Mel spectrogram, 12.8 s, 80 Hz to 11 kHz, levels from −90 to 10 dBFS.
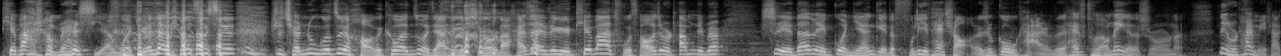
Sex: male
